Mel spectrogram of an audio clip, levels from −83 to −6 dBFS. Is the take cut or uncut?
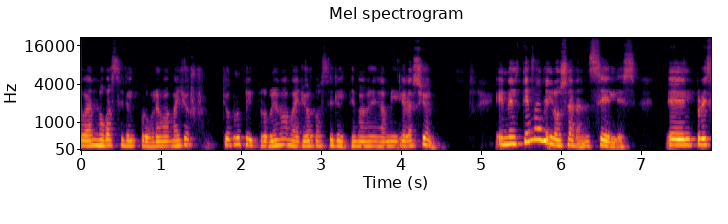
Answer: uncut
